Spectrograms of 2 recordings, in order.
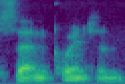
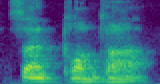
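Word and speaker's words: Saint-Quentin: If you live in San Francisco, you think it's called San Quentin, but it's not. It's called Saint Quentin.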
